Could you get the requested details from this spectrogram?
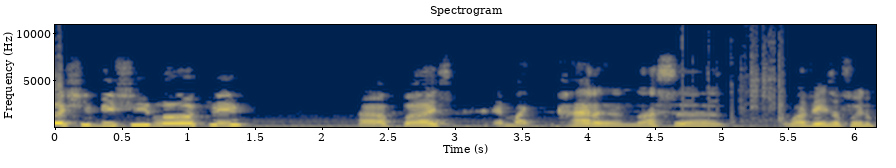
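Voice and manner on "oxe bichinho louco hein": higher, loud, drawn-out Baiano accent imitation; mock Baiano accent. Vlogger longing for the accent, mock Baiano accent. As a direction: call it out slowly in a hammed-up Baiano accent. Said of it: "ter um sotaque de baiano".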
